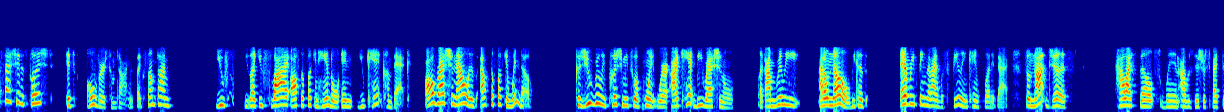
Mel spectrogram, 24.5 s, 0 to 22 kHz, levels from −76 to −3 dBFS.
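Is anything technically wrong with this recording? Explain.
Yes. Throughout the speech, the audio carries the sound of a Bluetooth CVSD headset codec. CVSD codes each sample as one bit saying up or down, at a rate that points to a 64 kbps link, with an adapting step size. The band sits at roughly 200 to 3400 Hz, and the damage is plainly audible. S sounds turn scratchy, loud bright sounds distort as they outrun the step, and a granular hiss lies underneath. That grainy slope distortion, not just a narrow band, separates it from a clean telephone band limit.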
